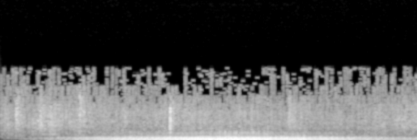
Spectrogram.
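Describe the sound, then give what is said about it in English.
A car engine hums steadily with a low, rumbling drone while driving through the country on an afternoon. The drone swells in the middle and eases slightly toward the end, with no voices over it. “We're out for driving the country, and you're very quiet,”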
